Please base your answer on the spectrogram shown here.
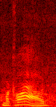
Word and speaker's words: McCloud: know his family spelling of the name is pronounced McCloud so his his pen name is McCloud and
